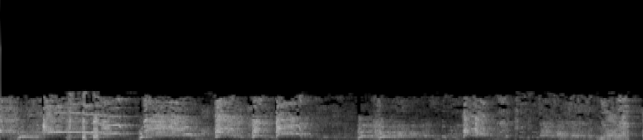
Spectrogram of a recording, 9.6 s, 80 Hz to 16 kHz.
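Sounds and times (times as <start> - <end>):
Shiba Inu dog screaming at the vet: 0.0 - 4.6
laughter: 0.9 - 2.1, 6.4 - 9.5
speech: 1.2 - 1.8.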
